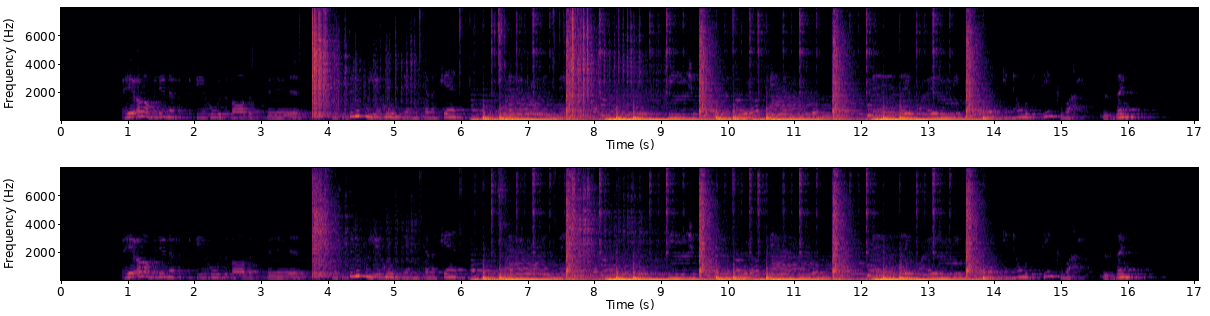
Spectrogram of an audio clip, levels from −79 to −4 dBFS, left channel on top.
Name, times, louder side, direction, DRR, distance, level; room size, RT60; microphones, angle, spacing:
voice 1, 0.9-3.6 4.1-6.0 6.5-8.8 9.1-11.4 12.2-15.3 15.6-16.0, equal, 15° left, 2 dB, 1.2 m, -47 dB
sound 1, 2.5-2.9 3.5-5.6 6.0-6.2 6.5-7.1 7.4-9.1 9.7-9.8, left 5 dB, 45° left, 0.9 m, -45 dB
sound 2, 6.1-13.9, right 1 dB, 5° right, 1.6 m, -31 dB
17.5 x 11.5 x 2.5 m, 1.1 s
head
